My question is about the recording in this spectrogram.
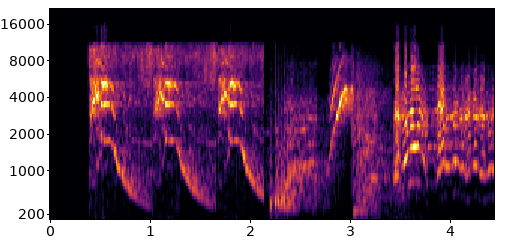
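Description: Comic sound effects in a music intro: after a brief silence, three whistle-like tones each slide quickly down in pitch, then one long tone slides up, followed by a jumble of effects near the end.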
